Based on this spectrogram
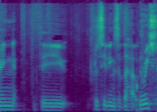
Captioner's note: speaking French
